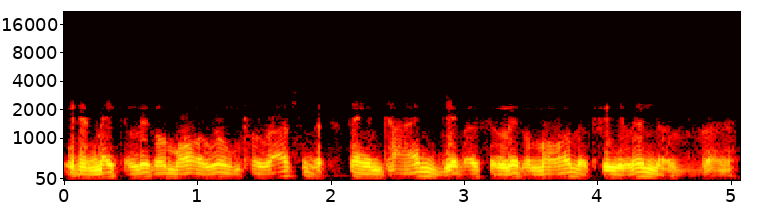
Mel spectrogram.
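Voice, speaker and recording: Casting: smitten older prospector, American, low rough voice, folksy drawl, easygoing; tinny vintage radio drama. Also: male voice, fairly quick, heavily acted. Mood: tender, hopeful. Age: middle-aged. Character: easygoing, smitten older gold miner husband. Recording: narrow-band old radio recording.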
